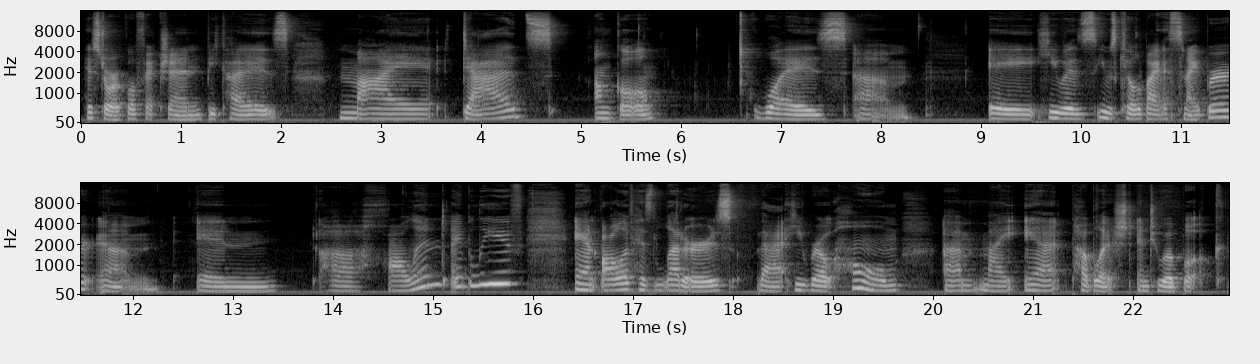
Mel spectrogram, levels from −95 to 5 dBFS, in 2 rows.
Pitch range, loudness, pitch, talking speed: 145-180 Hz, -30 LUFS, 160 Hz, 100 wpm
